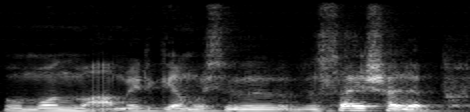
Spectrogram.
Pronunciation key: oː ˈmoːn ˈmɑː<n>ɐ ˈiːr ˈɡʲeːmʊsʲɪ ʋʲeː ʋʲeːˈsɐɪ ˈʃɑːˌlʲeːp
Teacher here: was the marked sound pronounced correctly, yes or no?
no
